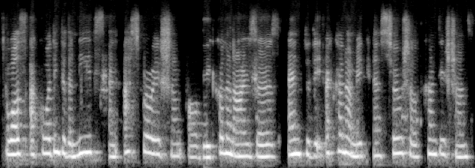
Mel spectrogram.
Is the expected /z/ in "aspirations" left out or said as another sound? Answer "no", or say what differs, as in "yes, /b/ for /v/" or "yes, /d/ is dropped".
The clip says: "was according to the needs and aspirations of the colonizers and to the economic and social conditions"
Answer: yes, /z/ is dropped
